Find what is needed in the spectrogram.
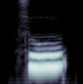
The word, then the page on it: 醋: cù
